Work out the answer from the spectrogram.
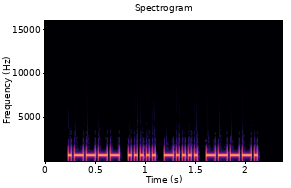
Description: Morse code, heard as a keyed tone, about 38 wpm, 700 Hz. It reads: 1569
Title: Numbers - Contest Style - 4-Digit 40wpm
